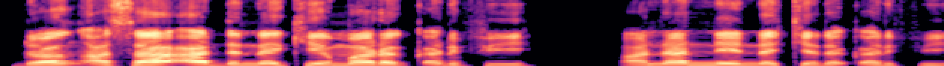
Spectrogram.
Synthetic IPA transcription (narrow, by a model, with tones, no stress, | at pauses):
dɔ˦ŋʔa˨saː˦ʔa˨dːa˨nɐ˦kʲeː˨mɐ˦ɽɐ˨kʼɐ˦ɽɸiː˦ | ʔa˨nɐ˦nːeː˨nɐ˦kʲeː˨da˨kʼɐ˦ɽɸiː˦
